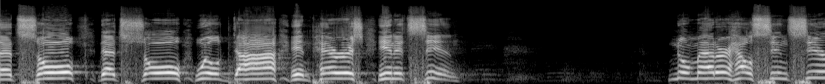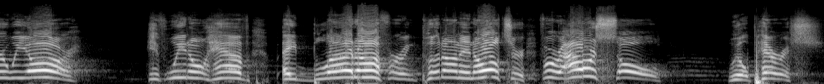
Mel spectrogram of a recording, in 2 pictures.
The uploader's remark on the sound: Preached at Gospel Lighthouse in Bossier City, La.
